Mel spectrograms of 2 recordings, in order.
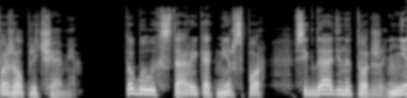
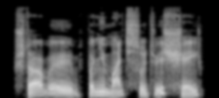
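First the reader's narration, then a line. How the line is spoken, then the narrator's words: Grumbled. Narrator (Russian): буркнул он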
